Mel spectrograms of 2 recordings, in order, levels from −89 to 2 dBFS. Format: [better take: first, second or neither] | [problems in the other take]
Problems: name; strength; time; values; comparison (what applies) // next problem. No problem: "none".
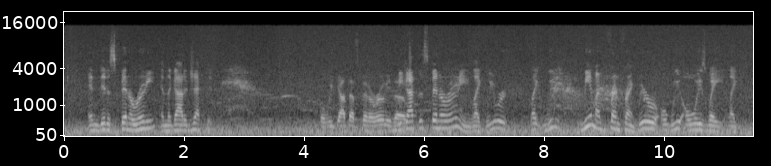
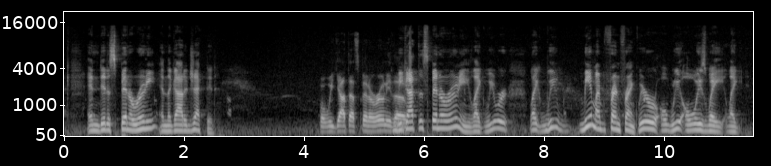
second | hiss; loud; throughout; 7 dB below the speech; faint in the second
